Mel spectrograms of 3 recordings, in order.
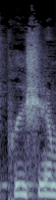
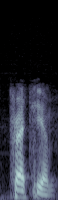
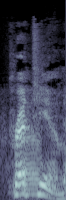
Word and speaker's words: Pretium: it pretty Umrah sources pre sham resources how do you pronounce that one pretium pretium okay deposit no I'm sorry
